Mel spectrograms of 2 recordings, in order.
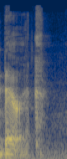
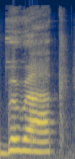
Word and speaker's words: Barack: I think you need to distance yourself from Barrack. – It's pronounced Barack, and I couldn't possibly distance myself anymore.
